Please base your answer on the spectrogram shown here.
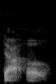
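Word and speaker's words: Dá'aw: pronounced as as or second A is pronounced as an O. Uh so do and the way to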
